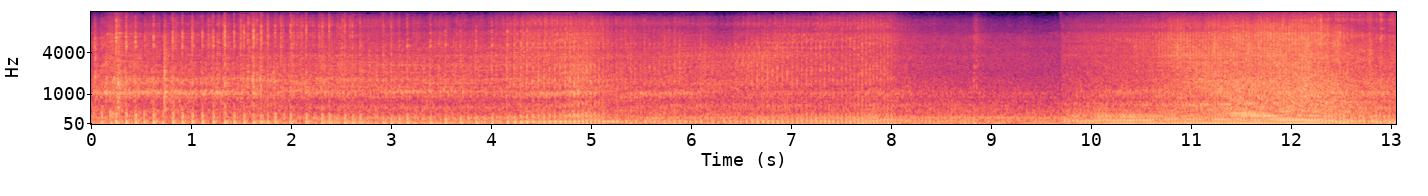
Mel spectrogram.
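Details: 1970s Bonanza mini bike repowered with a Predator 212 engine, new exhaust not yet heat-wrapped, belt changed: small single thumping at a steady fast putt with crisp exhaust bark, revs rising near the end; runs clean and healthy.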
